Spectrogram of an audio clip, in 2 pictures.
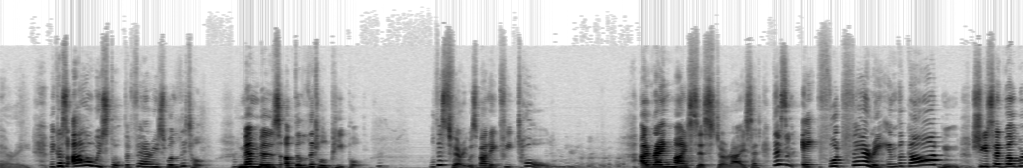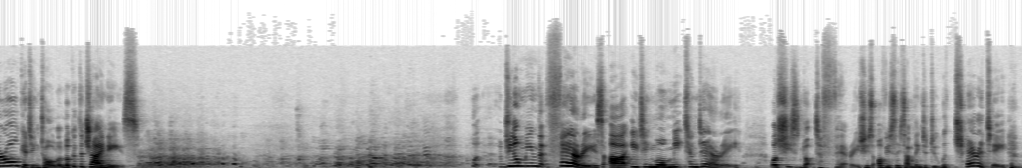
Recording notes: A Rogue’s Christmas is part of Town Hall Seattle’s Short Stories Live series. This 12th annual event took place at Taproot Theatre in Greenwood.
